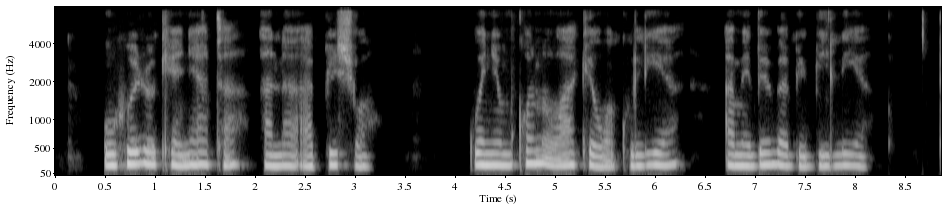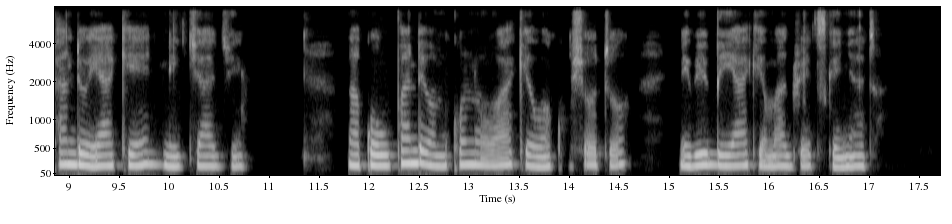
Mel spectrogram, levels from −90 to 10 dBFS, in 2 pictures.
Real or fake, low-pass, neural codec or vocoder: fake; 7.2 kHz; codec, 44.1 kHz, 7.8 kbps, DAC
